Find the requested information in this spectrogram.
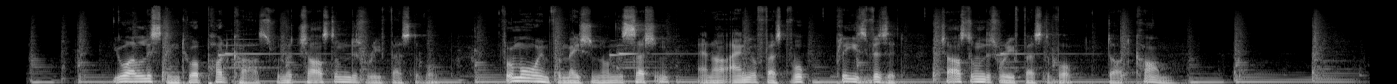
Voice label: Podcasting, Yearly Festival Promotion, British Male Voice; Charleston Literary Festival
